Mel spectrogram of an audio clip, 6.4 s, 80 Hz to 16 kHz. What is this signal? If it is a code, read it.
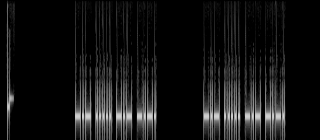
Morse code, heard as a keyed tone, about 34 wpm, 700 Hz. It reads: K5KC K5KC
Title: Easy Call Signs Repeated 2x - 35wpm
